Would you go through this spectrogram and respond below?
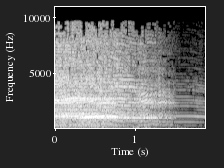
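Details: A goat, one of the tree-climbing goats of Morocco's argan forest, gives a loud, harsh bleat that wavers and fades over about a second and a half.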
